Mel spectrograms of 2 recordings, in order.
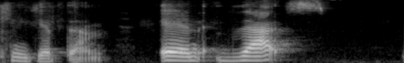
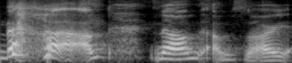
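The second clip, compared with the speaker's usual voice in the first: pitched-up voice, words tumbling out through laughter; 5 semitones higher, 3 dB louder than usual. Apologizing to the others while laughing before answering: laughing while talking. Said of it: "I'm laughing because".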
